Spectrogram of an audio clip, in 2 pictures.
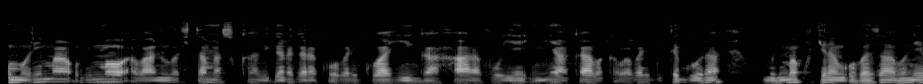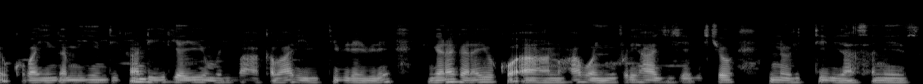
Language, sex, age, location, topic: Kinyarwanda, male, 18-24, Nyagatare, agriculture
